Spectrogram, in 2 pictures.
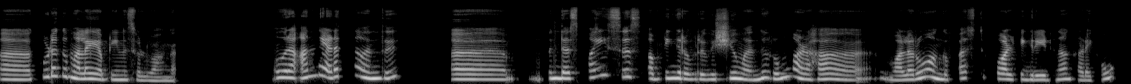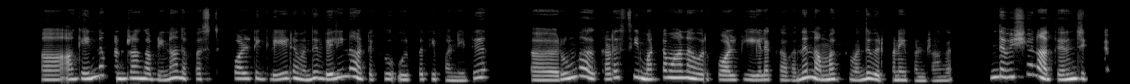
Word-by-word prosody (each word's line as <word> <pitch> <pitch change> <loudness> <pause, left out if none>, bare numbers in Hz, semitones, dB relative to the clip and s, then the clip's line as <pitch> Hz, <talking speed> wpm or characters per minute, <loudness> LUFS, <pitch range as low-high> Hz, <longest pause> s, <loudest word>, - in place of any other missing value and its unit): அ - - +2 0.2
"குடகு 370 +1 -1
மலை" 260 -1 +5
அப்டின்னு 215 -1 -3
சொல்லுவாங்க. 175 -3 -7 1.1
ஒரு 315 -1 +5 0.2
அந்த 395 +5 -4
எடத்துல 360 +5 -2
வந்து 280 0 +5 0.7
ஆ - - +6 0.9
இந்த 280 0 +7
"ஸ்பைசஸ்" 350 +4 -4
அப்படிங்கிற 280 +2 +3
ஒரு 235 -1 -2
விஷயம் 265 +3 +4
வந்து 220 +6 +2
ரொம்ப 315 +8 +1
அழகா 240 0 0 0.7
வளரும். 225 +12 +1
அங்க 250 -4 +3
ஃபர்ஸ்ட் 285 +4 -8
குவாலிட்டி 240 -3 0
கிரேட் 210 -1 -1
தான் 250 +1 -2
கிடைக்கும். 195 - -5 0.6
அ - - -1 0.2
அங்க 245 +2 0
என்ன 345 +8 +1
பண்றாங்க 270 +1 +4
அப்டின்னா, 235 +6 -1
அந்த 280 -4 0
ஃபர்ஸ்ட்டு 250 -1 -9
குவாலிட்டி 270 -1 -2
கிரேட 245 +5 -2
வந்து, 235 +7 +1
வெளிநாட்டுக்கு 265 -5 0 0.2
உற்பத்தி 235 +2 -8
பண்ணிட்டு 180 - -5 0.5
அ - - -1 0.3
ரொம்ப 330 +8 +3 0.2
கடைசி 320 +6 -5
மட்டமான 310 +6 +2
ஒரு 235 - -5
குவாலிட்டி 215 +1 -2
ஏலக்கா 215 0 -5
வந்து, 270 +10 +3
நமக்கு 240 +4 +1
வந்து 245 +7 +3
விற்பனை 205 -3 -3
பண்ணுறாங்க. 175 +1 -8 0.4
இந்த 345 +1 +1
விஷயம் 370 +4 -2
நான் 245 -3 +4
தெரிஞ்சுக்கிட்டேன். 255 +2 +2
255 Hz, 145 wpm, -23 LUFS, 225-290 Hz, 1.1 s, இந்த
